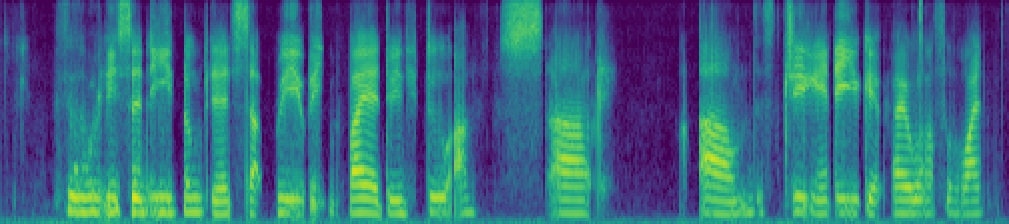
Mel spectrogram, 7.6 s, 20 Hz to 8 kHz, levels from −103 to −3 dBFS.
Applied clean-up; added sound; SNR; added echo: neural diffusion model UNIVERSE++.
